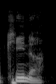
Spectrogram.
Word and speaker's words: Kena: It's like Tina, but with a K, so Kena.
